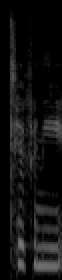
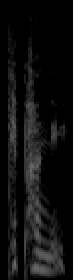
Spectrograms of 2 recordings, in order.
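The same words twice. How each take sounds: First: The name is said with an English T sound. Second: The name is said with a Korean T sound. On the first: "the example of Tiffany in English" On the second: "in Korean, my name is pronounced"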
